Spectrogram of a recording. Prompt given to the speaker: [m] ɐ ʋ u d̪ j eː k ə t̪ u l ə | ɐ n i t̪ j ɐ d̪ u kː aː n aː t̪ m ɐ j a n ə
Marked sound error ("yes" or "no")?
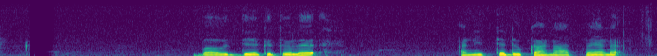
yes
